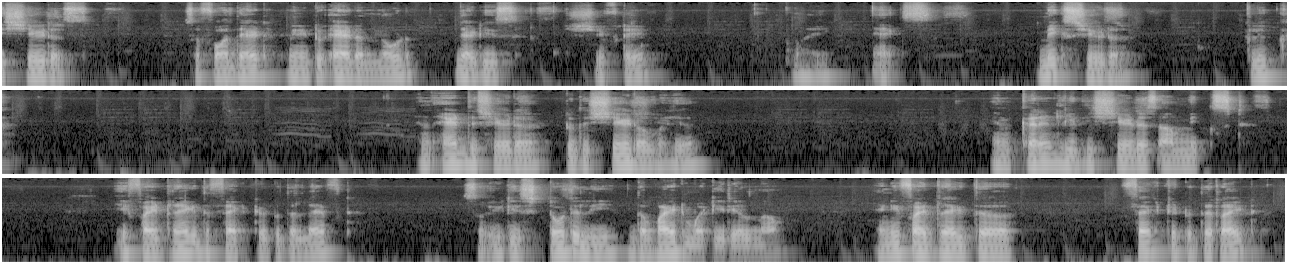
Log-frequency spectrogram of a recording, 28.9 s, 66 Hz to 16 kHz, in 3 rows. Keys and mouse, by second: 4.1 shift+a, 11.2-15.0 drag, 16.3-16.8 middle drag, 16.8 click, 17.0 typing, 18.7-22.2 drag, 26.2-28.9 drag.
